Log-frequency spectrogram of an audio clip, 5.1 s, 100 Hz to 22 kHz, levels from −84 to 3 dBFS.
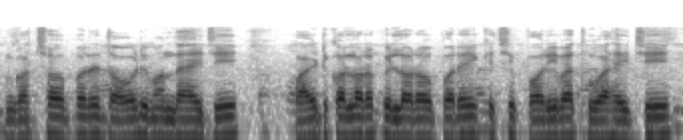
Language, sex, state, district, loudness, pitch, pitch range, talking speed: Odia, male, Odisha, Malkangiri, -15 LUFS, 120 Hz, 110-125 Hz, 130 wpm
